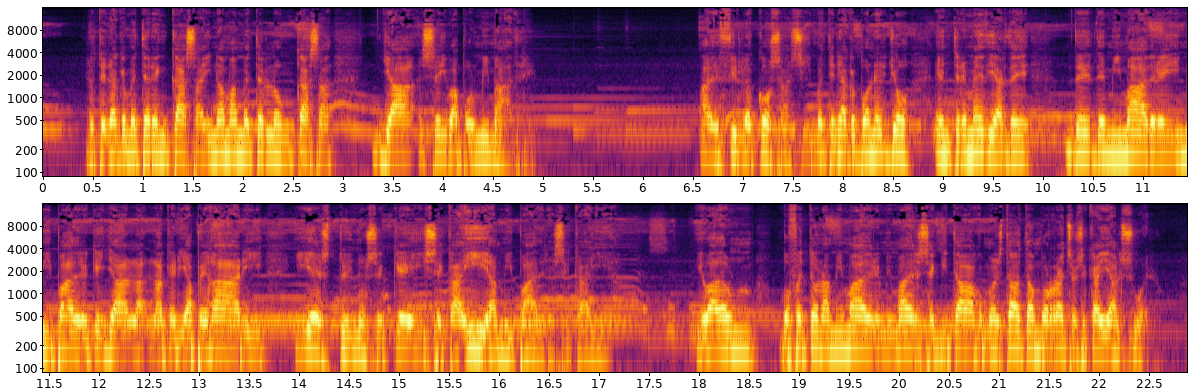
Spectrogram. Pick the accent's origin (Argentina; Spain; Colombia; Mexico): Spain; Soy, claro que soy español, hombre. Me se nota. Además, es que me se nota. Me se nota que soy español. En cuanto me oís hablar, es español.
